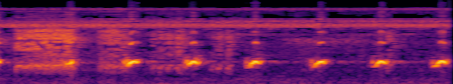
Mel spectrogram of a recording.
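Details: White-breasted waterhen call played as a lure for catching the bird: a noisy opening burst, then short mid-pitched notes repeated about every half second, over a steady high electronic whine.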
